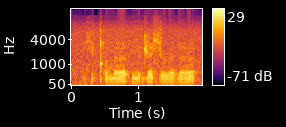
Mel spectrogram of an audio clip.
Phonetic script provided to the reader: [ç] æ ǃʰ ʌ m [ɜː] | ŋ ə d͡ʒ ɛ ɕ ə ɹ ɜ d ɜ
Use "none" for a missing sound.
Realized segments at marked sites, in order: ç, ɜ

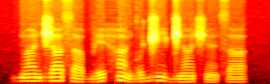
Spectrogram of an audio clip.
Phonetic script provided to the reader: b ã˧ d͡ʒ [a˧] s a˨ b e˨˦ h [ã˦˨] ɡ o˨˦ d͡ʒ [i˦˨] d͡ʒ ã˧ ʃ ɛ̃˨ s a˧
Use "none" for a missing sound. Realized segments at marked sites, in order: a˧, ã˦˨, i˦˨

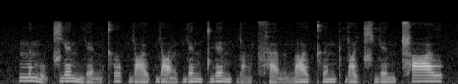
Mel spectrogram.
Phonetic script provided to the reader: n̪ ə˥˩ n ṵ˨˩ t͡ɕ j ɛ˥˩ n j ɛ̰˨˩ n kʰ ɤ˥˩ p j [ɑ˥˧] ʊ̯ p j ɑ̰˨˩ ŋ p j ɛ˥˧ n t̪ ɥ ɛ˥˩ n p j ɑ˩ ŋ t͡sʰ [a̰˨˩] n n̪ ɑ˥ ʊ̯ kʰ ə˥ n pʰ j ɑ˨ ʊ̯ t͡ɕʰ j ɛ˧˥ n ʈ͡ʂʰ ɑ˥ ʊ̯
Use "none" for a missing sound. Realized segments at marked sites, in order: ɑ˧˥, a̰˨˩

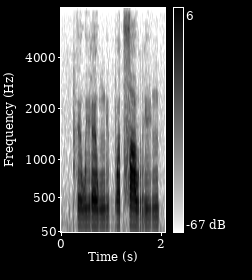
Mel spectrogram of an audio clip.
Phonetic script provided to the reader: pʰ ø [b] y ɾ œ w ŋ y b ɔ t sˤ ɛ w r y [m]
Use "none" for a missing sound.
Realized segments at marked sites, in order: w, ŋ

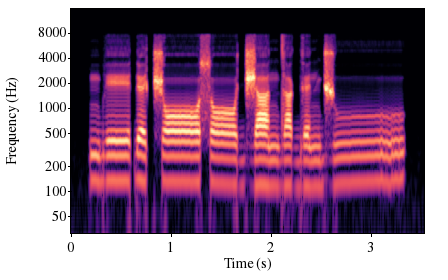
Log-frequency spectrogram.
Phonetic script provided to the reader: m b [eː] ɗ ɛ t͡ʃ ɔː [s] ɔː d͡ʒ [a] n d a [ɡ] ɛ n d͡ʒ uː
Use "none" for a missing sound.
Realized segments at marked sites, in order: eː, s, a, ɡ

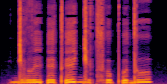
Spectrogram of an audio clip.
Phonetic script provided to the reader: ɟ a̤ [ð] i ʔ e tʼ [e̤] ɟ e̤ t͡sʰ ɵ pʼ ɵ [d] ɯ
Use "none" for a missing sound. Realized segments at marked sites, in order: ð, e, d

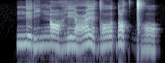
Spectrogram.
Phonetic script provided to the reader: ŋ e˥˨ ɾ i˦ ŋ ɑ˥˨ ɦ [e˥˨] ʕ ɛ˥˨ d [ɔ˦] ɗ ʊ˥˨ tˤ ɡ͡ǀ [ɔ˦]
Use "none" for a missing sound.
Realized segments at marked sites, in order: e˥˨, ɔ˦, ɔ˥˨

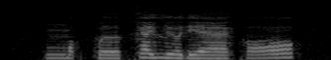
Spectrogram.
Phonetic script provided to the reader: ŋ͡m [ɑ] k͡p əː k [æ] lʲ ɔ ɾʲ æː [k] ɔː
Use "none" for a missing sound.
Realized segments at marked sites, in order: ɔ, æ, k

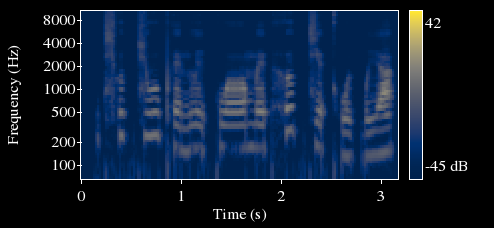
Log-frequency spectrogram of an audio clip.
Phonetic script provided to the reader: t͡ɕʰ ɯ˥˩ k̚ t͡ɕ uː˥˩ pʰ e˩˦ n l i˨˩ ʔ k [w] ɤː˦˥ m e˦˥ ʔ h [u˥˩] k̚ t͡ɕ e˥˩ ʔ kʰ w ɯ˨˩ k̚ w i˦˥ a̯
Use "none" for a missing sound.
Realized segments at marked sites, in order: w, ɯ˥˩

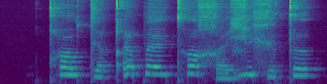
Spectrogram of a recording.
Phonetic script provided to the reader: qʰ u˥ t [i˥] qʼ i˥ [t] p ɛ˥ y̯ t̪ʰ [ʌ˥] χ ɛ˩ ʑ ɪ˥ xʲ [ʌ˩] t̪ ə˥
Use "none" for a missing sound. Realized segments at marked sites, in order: i˧, none, ʌ˥, ʌ˧

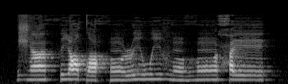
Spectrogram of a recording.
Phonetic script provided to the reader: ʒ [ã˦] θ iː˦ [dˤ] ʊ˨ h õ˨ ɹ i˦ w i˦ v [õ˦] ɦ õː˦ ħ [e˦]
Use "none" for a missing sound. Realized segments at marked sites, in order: ã˦, dˤ, õ˨, e˦

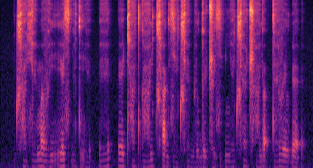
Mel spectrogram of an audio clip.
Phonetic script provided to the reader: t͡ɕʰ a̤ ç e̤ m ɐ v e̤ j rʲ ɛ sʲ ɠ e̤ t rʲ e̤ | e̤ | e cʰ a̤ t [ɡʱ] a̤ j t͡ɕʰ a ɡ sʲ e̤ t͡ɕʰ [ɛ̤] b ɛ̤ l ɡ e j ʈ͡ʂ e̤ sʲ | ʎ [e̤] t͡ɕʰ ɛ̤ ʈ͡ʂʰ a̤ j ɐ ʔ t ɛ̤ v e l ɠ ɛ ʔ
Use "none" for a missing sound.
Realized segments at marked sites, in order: ɡʱ, e̤, e̤

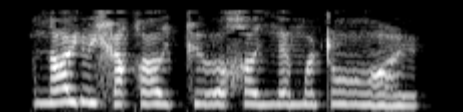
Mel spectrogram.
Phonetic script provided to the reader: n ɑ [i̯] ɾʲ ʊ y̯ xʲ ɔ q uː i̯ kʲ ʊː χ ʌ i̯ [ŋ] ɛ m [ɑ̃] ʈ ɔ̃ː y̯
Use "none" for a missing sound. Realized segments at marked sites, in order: y̯, ŋ, ɔ̃

